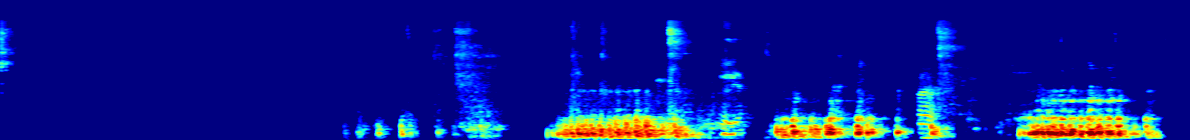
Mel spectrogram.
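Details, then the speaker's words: Simulator recording of a pleural friction rub, used in a respiratory assessment practical: rough, grating creaking bursts recurring with each breath as the pleural layers rub together. "nah ini bunyi friction rap ya Bunyi paru yang pleuranya bergesekkanah"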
